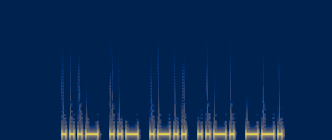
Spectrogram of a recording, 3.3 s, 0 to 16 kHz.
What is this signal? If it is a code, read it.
Morse code, heard as a keyed tone, about 30 wpm, 700 Hz. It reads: VULFG
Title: Code Groups - 5 Letters - 30wpm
